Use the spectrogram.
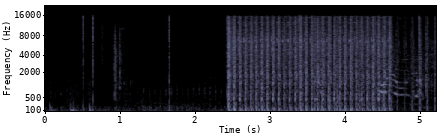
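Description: Gunfire in Call of Duty Warzone 2.0 DMZ: a few scattered single shots, then a loud sustained burst of rapid automatic fire lasting about two seconds, with faint talk around it.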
